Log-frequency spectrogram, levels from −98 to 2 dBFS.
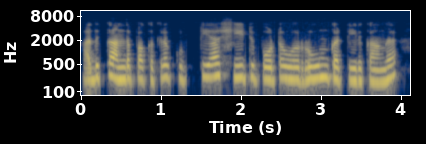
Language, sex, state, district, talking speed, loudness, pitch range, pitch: Tamil, female, Tamil Nadu, Kanyakumari, 130 wpm, -21 LUFS, 210-230 Hz, 220 Hz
